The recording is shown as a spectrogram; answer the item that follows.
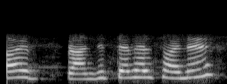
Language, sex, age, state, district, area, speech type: Assamese, female, 30-45, Assam, Kamrup Metropolitan, urban, conversation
